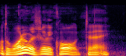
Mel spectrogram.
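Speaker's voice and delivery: ordinary delivery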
